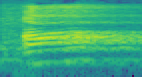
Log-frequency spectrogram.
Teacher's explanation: तो आ बोलते हैं तो जिह्वा पीछे की ओर, आ बोलने पर जिह्वा पीछे की ओर खिंच रही है। देखो आ, तो देखो आ बोलते जिह्वा आगे से पीछे की ओर जा रही है, इस प्रकार से ये आ है जो पश्च स्वर है।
